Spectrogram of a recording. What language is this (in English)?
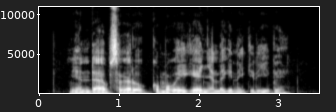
Kalenjin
